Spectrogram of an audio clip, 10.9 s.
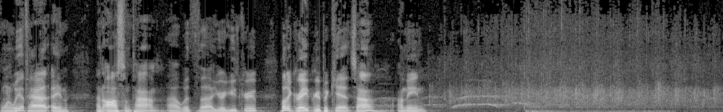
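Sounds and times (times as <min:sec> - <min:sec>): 
speech: 0:00.0 - 0:06.5
faint audience applause for a youth group: 0:06.3 - 0:10.8.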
